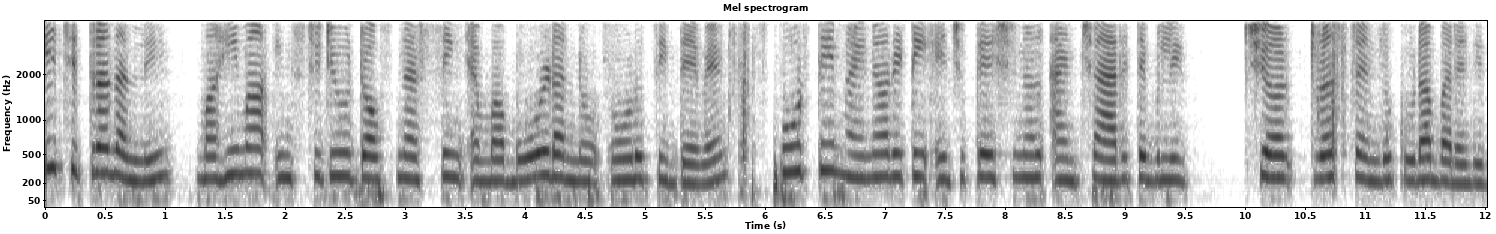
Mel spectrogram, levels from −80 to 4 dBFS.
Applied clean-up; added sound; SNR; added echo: neural mask model RNNoise.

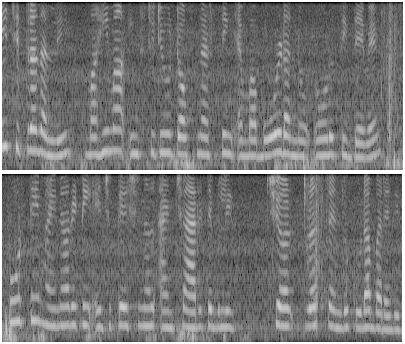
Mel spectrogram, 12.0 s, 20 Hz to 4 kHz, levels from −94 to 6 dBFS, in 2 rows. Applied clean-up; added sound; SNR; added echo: none; Water / Splash, splatter; 14 dB; none.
